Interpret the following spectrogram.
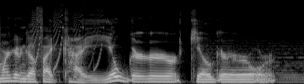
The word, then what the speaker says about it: Kyogre: so what yeah my knowledge of Japanese tells me it's probably kiler got do something like that at least in the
